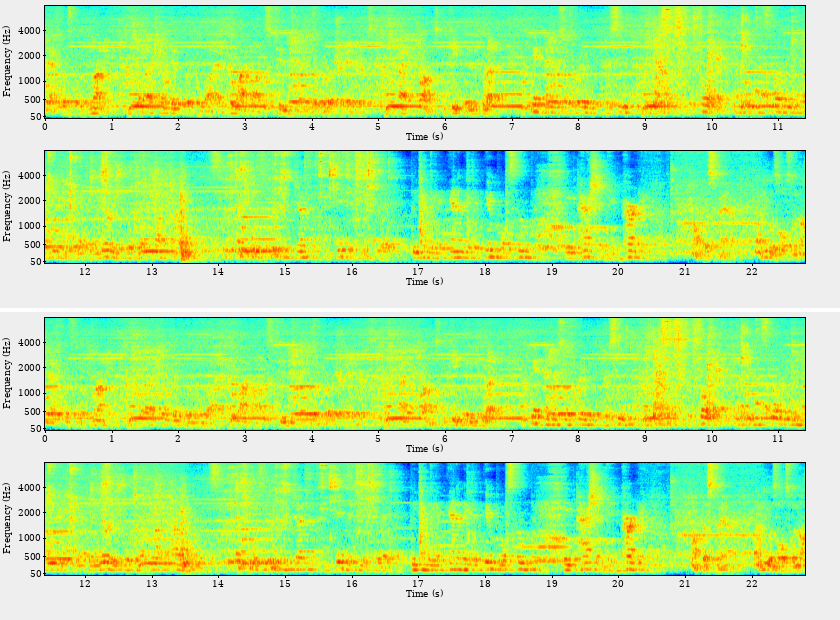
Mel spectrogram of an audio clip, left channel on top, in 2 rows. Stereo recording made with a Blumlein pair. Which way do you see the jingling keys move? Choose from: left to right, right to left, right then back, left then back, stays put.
right to left.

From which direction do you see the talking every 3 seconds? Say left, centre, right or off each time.
left, left, centre, right, right, right, right, right.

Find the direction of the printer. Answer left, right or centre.
centre.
